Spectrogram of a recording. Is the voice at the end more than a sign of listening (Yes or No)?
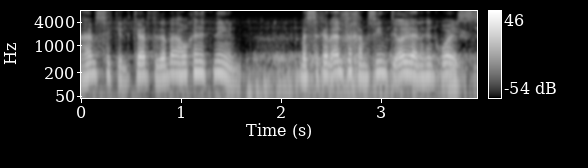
Yes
